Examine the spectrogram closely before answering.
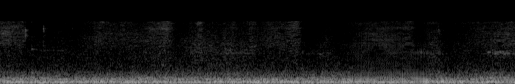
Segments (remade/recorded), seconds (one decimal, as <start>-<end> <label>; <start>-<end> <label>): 0.0-3.5 recorded; 3.5-4.3 remade; 4.3-5.2 recorded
